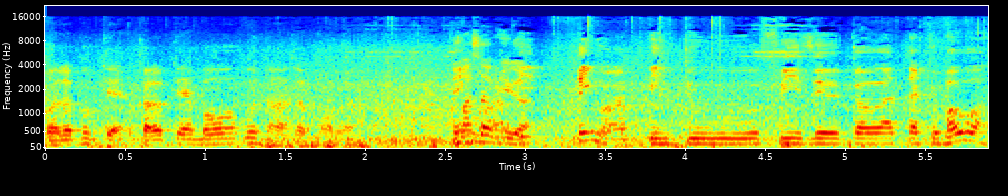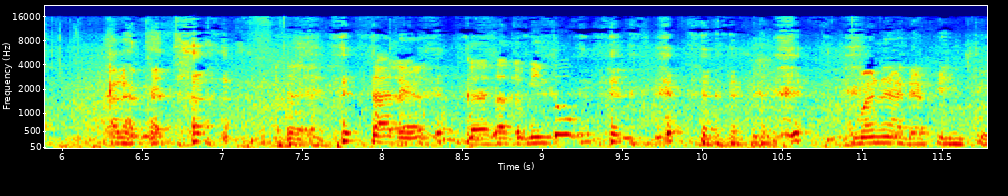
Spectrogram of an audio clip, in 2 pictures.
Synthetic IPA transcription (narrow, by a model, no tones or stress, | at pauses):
walawp̬unt̪ʔkalawt̪iaʔbawahpunlasama̰wa̰t̪ɛmasŋauɡai | t̪ɛŋɔʔpint̪ufizəkawat̪akəbawah | kalawkat̪a | t̪aʔdakadasat̪upint̪u | manãːdapint̪u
